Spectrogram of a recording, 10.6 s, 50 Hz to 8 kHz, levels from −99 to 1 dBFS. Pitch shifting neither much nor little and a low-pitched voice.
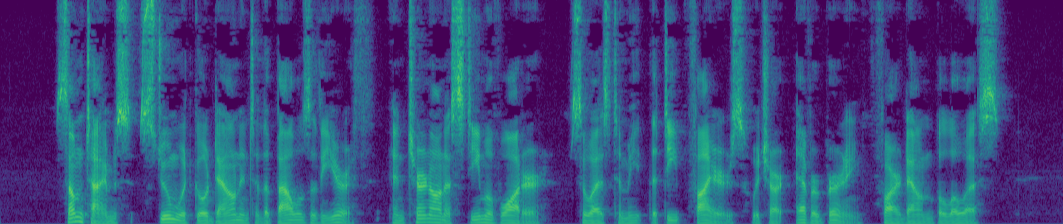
Yes: average, 3.6 semitones; very low, 95 Hz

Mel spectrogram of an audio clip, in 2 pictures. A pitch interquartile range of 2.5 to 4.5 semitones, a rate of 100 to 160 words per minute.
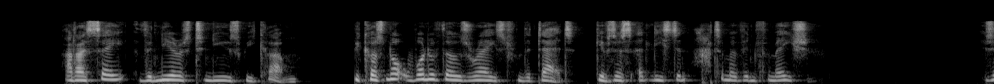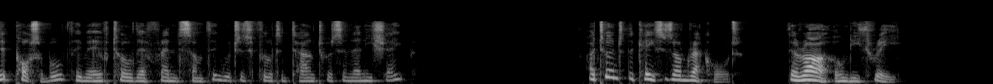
No: average, 4.0 semitones; average, 170 wpm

